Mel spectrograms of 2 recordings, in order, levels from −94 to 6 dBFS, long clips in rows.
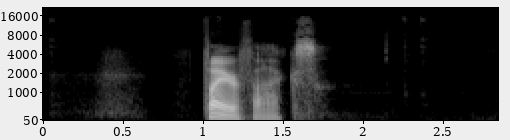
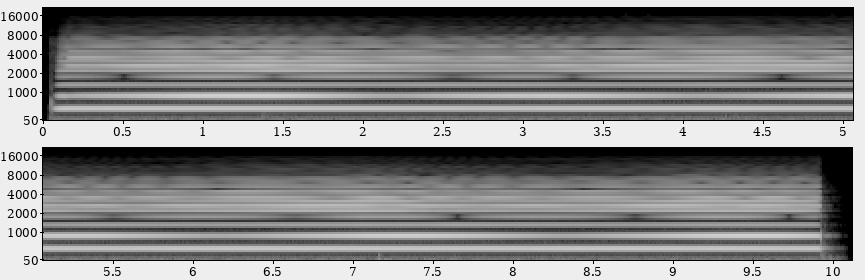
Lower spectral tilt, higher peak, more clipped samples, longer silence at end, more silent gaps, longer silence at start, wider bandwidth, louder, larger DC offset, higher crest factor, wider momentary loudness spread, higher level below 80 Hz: first, -4.5 dB/octave vs 1 dB/octave; about the same, -4 dBFS vs -2 dBFS; neither; first, 1.15 s vs 0.15 s; neither; first, 1 s vs 0.05 s; first, 15 kHz vs 11 kHz; second, -24 LUFS vs -13 LUFS; neither; first, 26 dB vs 12 dB; first, 14 LU vs 4 LU; second, -66 dBFS vs -50 dBFS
